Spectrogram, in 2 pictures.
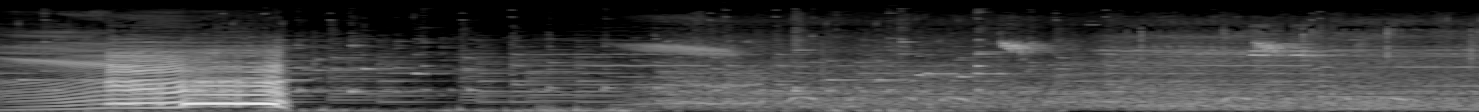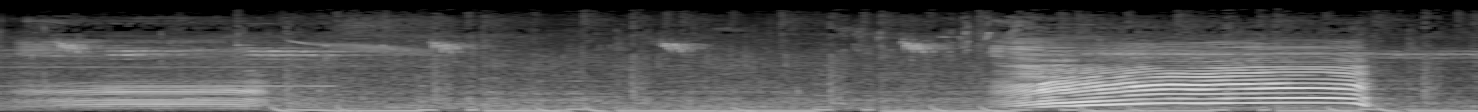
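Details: Domestic cows and calves mooing: a loud harmonic moo at the start, a mid-pitched moo near the middle and a long drawn-out rising moo at the end, with bird chirps and a faint ringing cowbell between calls.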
